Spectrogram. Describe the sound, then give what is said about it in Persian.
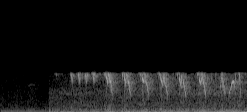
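A small bird sings a quick, bright song of repeated high chirps after a brief quiet start, the notes tumbling steadily over soft background hiss. “همه ساکت بودن و آواز پرنده کوچولو رو گوش دادن.”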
